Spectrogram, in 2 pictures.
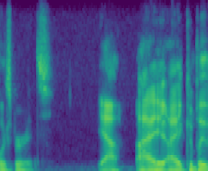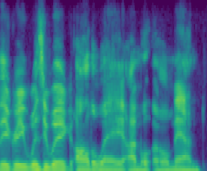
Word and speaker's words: WYSIWYG: da da, and he said, I'm going to pronounce that WYSIWYG.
